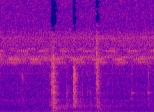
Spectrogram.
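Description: Metal clanks as a man works at a tractor's loader bucket.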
